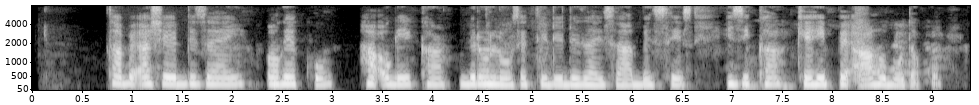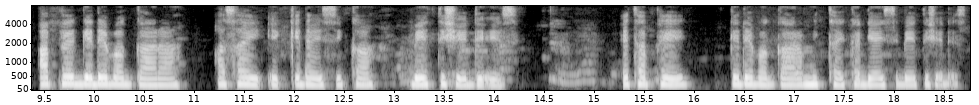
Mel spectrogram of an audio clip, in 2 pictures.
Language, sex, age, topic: Gamo, female, 18-24, government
